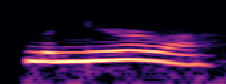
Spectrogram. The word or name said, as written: menura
